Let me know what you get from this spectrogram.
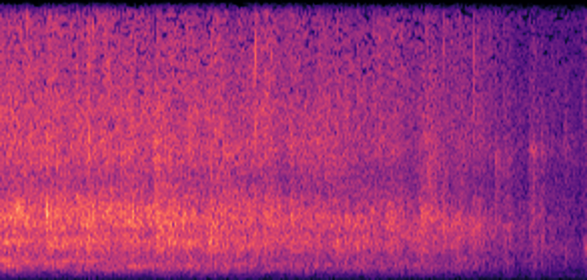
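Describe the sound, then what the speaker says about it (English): A graduation audience applauds a graduate with sustained, dense clapping that fills the hall, steady and loud at first and easing slightly toward the end, with no voices over it. "Give her a round of applause"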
